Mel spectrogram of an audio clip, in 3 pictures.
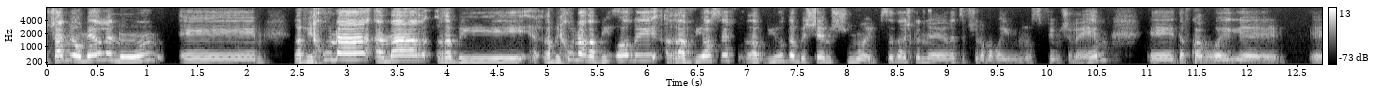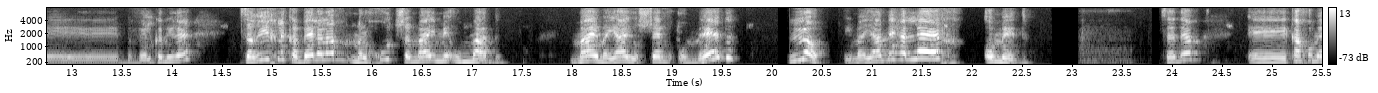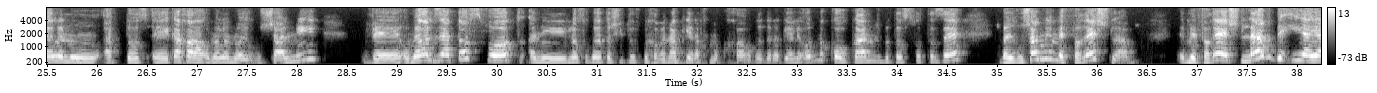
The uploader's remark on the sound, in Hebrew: השיעור הועבר והוקלט בזום בחודש אדר א ה'תשפ"ב.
